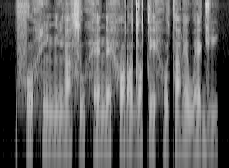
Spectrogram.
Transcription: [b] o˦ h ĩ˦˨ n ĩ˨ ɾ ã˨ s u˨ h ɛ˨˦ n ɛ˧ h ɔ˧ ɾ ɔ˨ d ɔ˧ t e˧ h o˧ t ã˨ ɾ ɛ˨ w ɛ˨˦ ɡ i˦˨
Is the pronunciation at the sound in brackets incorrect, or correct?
incorrect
